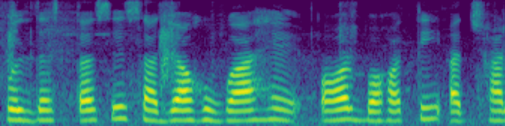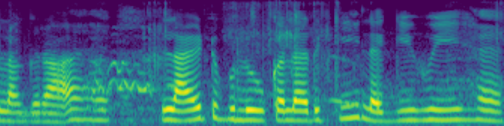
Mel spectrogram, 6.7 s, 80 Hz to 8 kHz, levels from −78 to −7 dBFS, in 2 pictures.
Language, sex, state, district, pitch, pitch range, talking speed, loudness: Hindi, male, Madhya Pradesh, Katni, 230 Hz, 220-240 Hz, 170 wpm, -17 LUFS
